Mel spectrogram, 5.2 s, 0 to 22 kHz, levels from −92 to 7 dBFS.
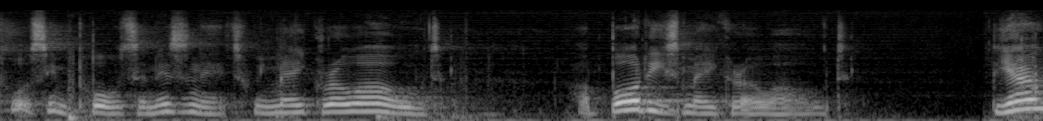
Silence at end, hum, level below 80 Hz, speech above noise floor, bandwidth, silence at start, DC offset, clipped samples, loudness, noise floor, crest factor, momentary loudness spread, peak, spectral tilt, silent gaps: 0 s; none; -58 dBFS; 33 dB; 16 kHz; 0 s; under 0.1%; under 0.1%; -31 LUFS; -63 dBFS; 20 dB; 20 LU; -12 dBFS; -4.5 dB/octave; none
